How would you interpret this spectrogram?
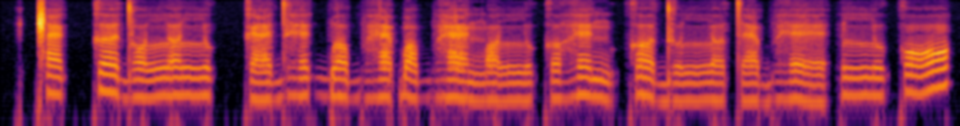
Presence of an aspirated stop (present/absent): absent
